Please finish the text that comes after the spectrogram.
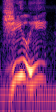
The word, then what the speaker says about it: Gigli: Okay, folks, first off, let's start off with Gigli. Yes, it rhymes with really.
